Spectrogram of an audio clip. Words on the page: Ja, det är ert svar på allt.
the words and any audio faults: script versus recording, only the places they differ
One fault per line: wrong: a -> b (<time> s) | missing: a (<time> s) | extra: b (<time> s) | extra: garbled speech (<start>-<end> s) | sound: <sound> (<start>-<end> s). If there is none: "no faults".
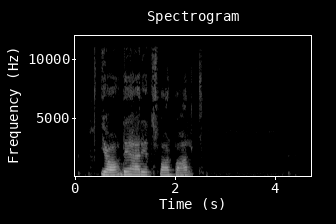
no faults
